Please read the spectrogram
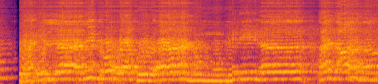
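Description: Women's voices chanting Islamic devotional verses into microphones in long, sustained melodic phrases. The chanting comes in abruptly after a brief silence and pauses briefly twice between phrases.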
